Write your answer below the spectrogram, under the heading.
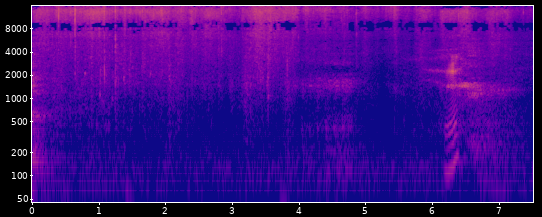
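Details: Sanne, a newborn Friesian filly born February 26, 2021, neighing for the first time within her first hour: after quiet rustling, one short rising whinny breaks out near the end, with soft Dutch voices nearby.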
